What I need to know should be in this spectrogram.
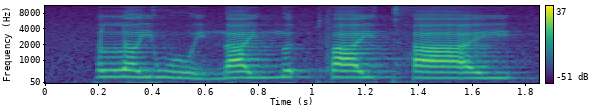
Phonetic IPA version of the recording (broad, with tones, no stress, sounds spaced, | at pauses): l ɐ˧ j w uː˨˩ j n̪ aː˧ j n̪ ɵ˧ t̚ f aː˧ j t̪ʰ aː˨ j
